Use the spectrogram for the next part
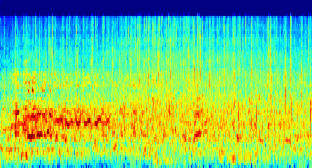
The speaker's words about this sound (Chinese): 好的，先鼓掌，互欣赏。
